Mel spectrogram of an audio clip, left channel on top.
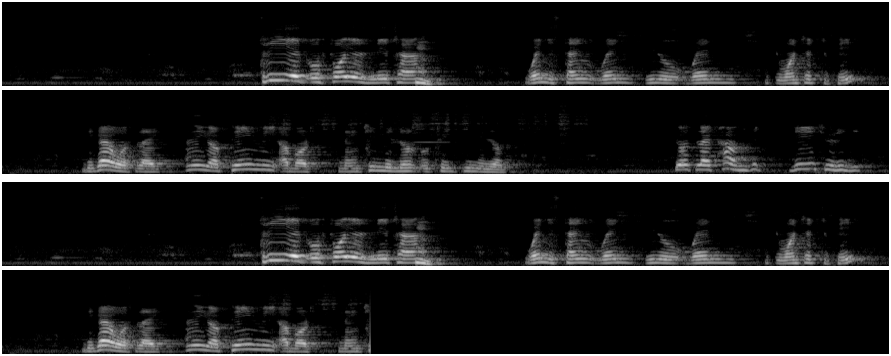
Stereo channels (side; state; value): right; drops out; at 12.6 s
